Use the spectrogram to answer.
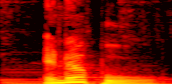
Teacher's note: Si observas bien, realmente no decimos las palabras por separado. An termina con la consonante N y apple empieza con la vocal A. Entonces simplemente los unimos.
